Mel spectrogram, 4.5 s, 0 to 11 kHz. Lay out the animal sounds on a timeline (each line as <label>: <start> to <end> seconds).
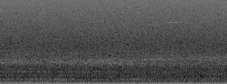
Black-throated Green Warbler (Setophaga virens): 3.2 to 4.0 seconds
